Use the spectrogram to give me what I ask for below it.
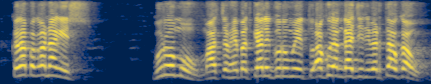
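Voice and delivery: high, loud demanding question; a mother snapping at her child; angry mother. Retold or imitated. Mother raging at teacher. (ibu membentak anaknya)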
